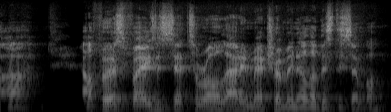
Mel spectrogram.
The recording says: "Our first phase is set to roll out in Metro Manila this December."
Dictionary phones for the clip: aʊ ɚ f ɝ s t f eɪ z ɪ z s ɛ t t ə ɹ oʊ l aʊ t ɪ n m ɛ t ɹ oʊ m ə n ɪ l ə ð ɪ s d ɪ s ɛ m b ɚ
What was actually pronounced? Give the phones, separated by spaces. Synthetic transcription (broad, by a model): aʊ ɚ f ɝ s t f eɪ z ɪ z s ɛ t t ə ɹ oʊ l aʊ t ɪ n m ɛ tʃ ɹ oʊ m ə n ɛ l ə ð ɪ s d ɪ s ɛ m b ɚ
